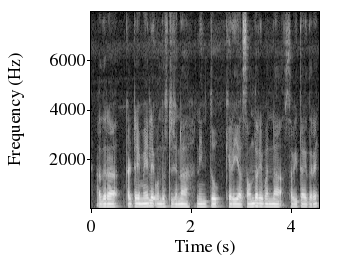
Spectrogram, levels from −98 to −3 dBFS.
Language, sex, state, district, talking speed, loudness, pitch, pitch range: Kannada, male, Karnataka, Mysore, 145 wpm, -15 LUFS, 100 Hz, 100-105 Hz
